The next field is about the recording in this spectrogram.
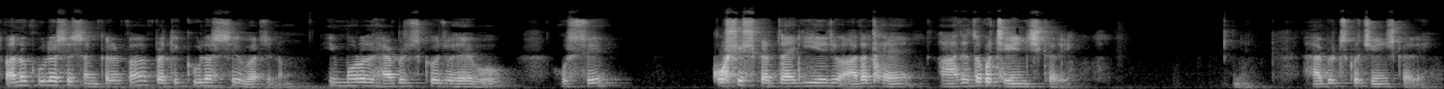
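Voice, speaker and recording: Guy giving a slow spiritual talk, kinda gravelly, quotes verses and explains them. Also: mid-range voice, fairly even intonation, fairly bright tone. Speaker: devotional speaker. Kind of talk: Hindi religious discourse with scripture quotes.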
